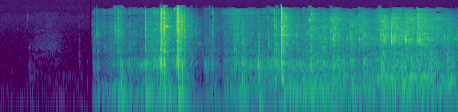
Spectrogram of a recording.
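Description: A toy train rattles along a wooden track.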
